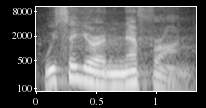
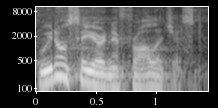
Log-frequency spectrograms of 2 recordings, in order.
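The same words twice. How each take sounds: First: "say" stressed and louder, "nephron" landed firmly; "We say you're a nephron" punched on "say"; approved term. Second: "don't" leaned on, "nephrologist" said quickly; "we don't say" with weight on "don't"; dismissed term. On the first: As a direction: hit "say" and land "nephron" as the cool insider term. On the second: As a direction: wave off "you're a nephrologist" with a hit on "don't". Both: Shown as a demonstration.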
